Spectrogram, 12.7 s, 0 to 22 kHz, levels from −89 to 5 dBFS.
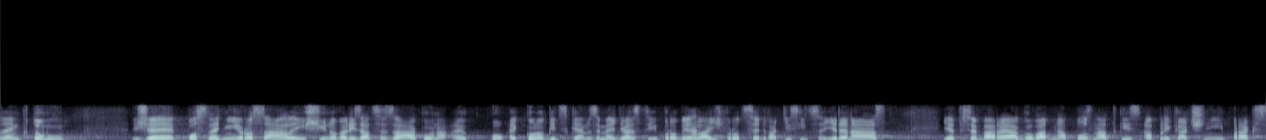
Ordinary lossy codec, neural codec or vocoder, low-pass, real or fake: MP3, 48 kbps; codec, 16 kHz, 6 kbps, DAC; 5.4 kHz; fake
